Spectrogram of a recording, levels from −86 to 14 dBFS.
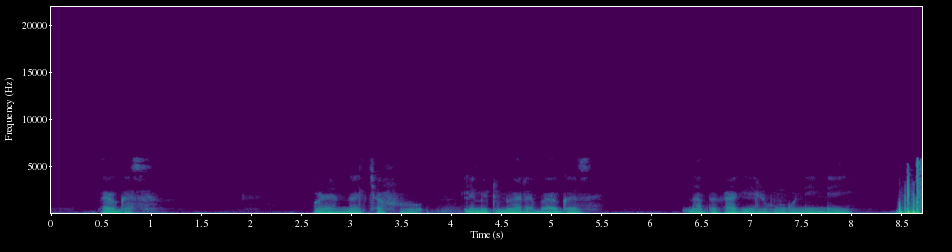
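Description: MP3 compression artefacts run through the entire speech recording. The sound is heavily damaged, with nothing above 5.9 kHz and a watery, swirling texture as weak frequency components drop in and out. That points to a very low bitrate around 24 kbps, likely from MP3 encoding.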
